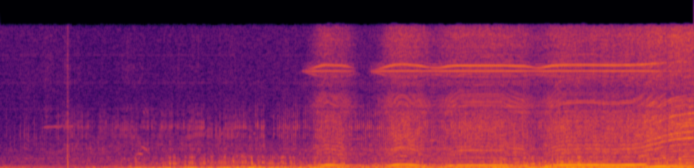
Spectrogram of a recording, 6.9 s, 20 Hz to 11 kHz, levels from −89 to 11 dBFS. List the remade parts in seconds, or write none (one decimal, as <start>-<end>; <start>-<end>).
none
